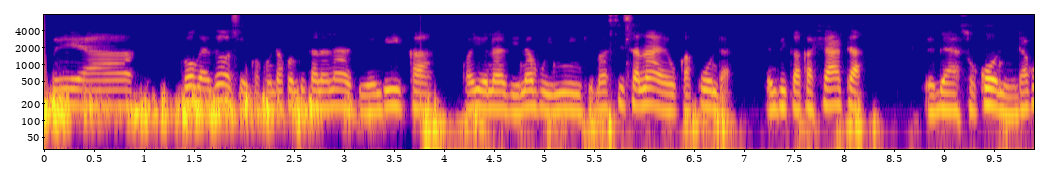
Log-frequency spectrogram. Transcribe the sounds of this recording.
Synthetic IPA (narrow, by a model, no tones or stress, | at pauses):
bɛa | bɔɡazɔsɛukakundakwɛmbikananaziwɛmbikakwahijɔnazinambuiɲiŋɡimasisanajɛukakunda̰ | wɛmbikakaʃata | ɛɡaasɔkɔnindaku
